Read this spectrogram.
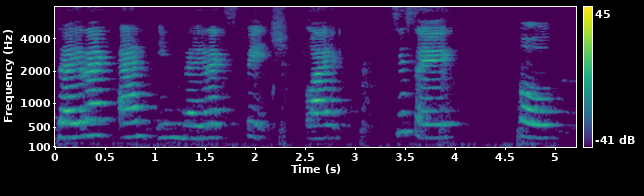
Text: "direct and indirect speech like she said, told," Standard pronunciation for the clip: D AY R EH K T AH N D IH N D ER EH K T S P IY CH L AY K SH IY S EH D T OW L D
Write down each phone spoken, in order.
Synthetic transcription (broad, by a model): D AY R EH K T AH N D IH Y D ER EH K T S P IY CH L AY K S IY S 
